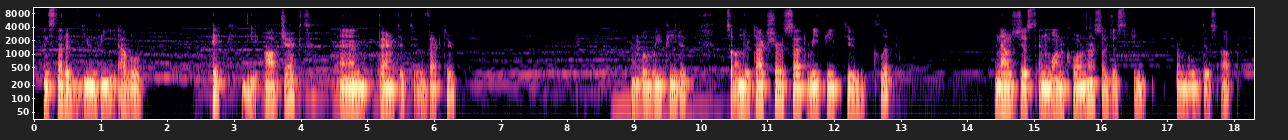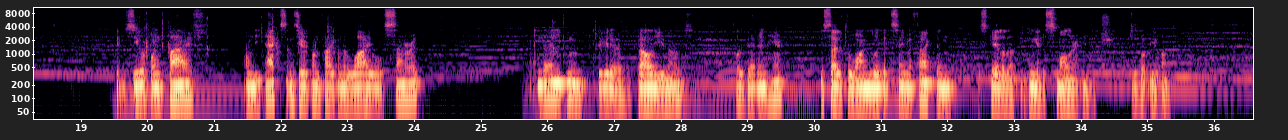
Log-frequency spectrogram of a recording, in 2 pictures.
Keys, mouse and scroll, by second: 2.6-5.8 drag, 6.9-7.5 middle drag, 8.5 middle click, 9.6 middle click, 9.9 scroll down 1, 10.1 middle drag, 10.8 click, 11.8-13.0 drag, 13.5 scroll down 1, 13.7 middle click, 14.9 middle click, 15.2-15.8 scroll up 1, 15.8-18.3 shift+drag, 19.0-22.9 drag, 24.8 middle click, 25.6 click, 26.1 shift+a, 28.4-29.3 drag, 30.1 click, 31.8-35.8 drag.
